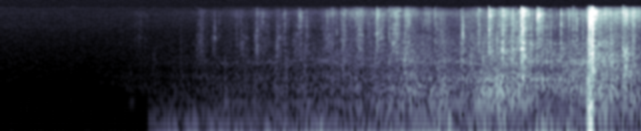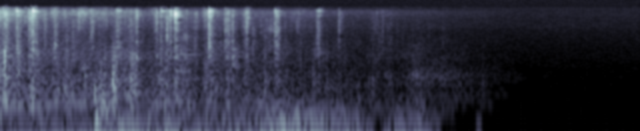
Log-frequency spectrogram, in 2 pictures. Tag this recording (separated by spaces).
rider click chain approach whirr street freewheel ride terrestrial park wheel bicycle bike jump pedaling downhill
